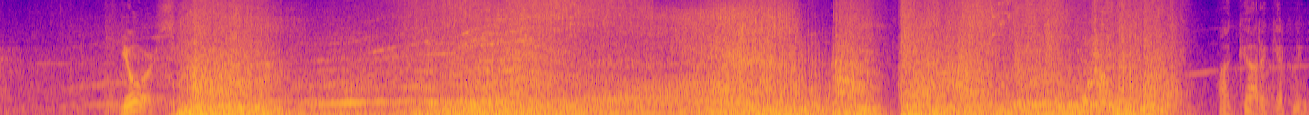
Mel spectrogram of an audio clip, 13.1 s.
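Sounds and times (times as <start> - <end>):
car engine revving and rumbling: 0.4 - 9.1.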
